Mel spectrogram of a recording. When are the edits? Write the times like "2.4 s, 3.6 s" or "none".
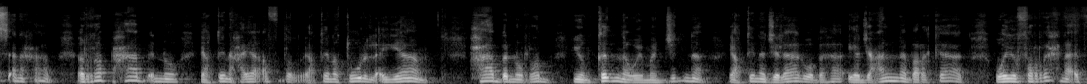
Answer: none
